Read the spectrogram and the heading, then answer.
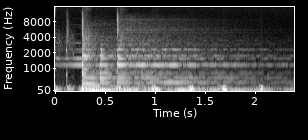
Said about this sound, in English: We started to think the turn signal is really like the heartbeat of the vehicle. It's one of the only sounds that has like a consistent pace to it.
